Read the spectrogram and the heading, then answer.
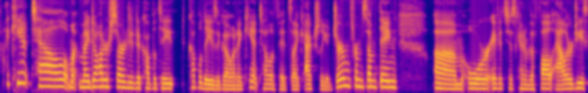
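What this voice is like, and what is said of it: Slightly scruffy, congested voice. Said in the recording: “I have a little bit of a thing going on in my throat and a little bit in my nasal passages today ... sniffles ... My voice is a little bit more scruffy.”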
